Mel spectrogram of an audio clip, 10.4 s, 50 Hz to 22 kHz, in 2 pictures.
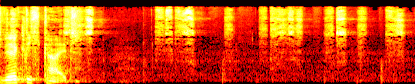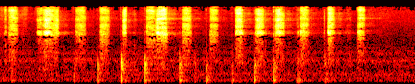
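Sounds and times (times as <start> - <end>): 
speech: 0.0 - 1.2
pen or marker writing a long word by hand: 1.9 - 9.8.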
